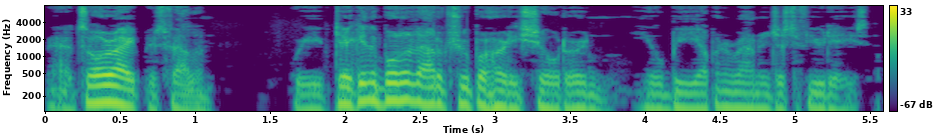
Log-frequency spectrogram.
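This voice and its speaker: Radio drama: authoritative doctor, gravelly and husky, measured delivery, dry close sound. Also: male voice, medium pitch, a little mellow, no echo. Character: calm, learned hospital doctor. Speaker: voice actor. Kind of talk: old-time radio drama acting.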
